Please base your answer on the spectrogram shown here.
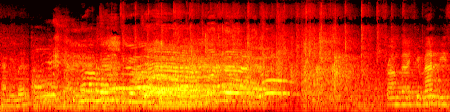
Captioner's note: clapping and cheering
